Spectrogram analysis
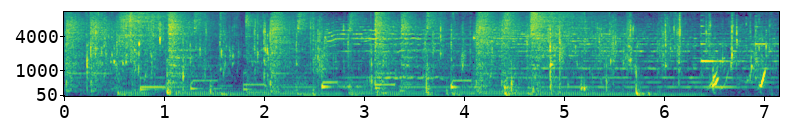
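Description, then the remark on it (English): Wet, gooey squelching of hands kneading cornstarch-and-water slime tinted with food coloring, with soft irregular squishes and drips repeating over a steady bed of melodic background music. “It's slime, all right, because it oozes.”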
